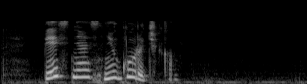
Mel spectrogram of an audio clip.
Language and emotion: Russian, positive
